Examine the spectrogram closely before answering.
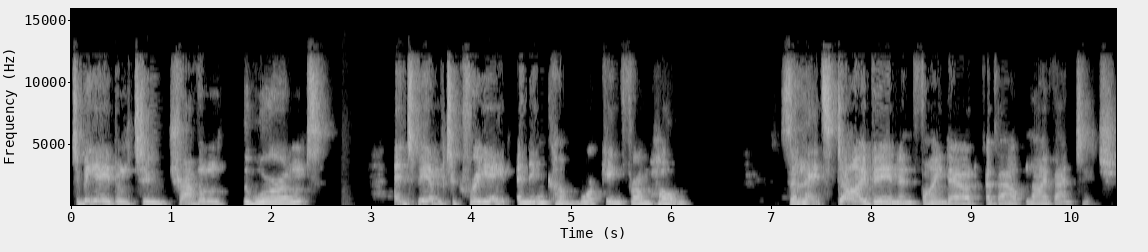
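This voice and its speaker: Enthusiastic and somewhat breathy, a woman with an Irish accent speaks at a fairly slow pace in a fairly low pitch with lively intonation. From Ireland. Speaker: network marketing business owner. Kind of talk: webinar sales presentation.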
